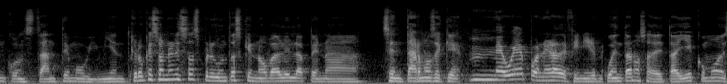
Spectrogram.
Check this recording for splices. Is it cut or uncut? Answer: cut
